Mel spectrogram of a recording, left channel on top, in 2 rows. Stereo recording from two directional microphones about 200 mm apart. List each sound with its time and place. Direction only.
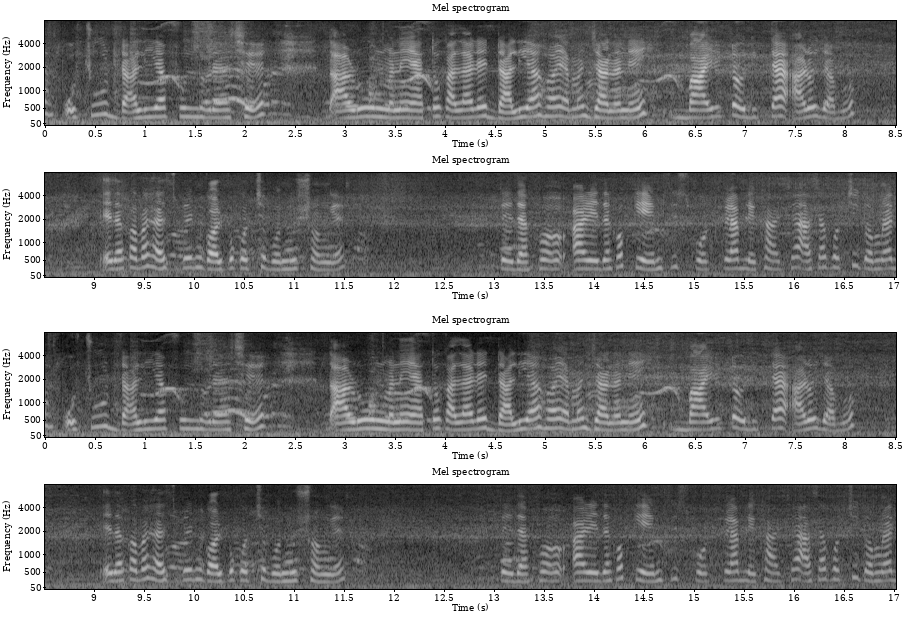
0.4 s a woman's voice: 10° right (ahead or behind)
11.0 s speech: 20° right (ahead or behind)
13.1 s a woman's voice: centre (ahead or behind)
